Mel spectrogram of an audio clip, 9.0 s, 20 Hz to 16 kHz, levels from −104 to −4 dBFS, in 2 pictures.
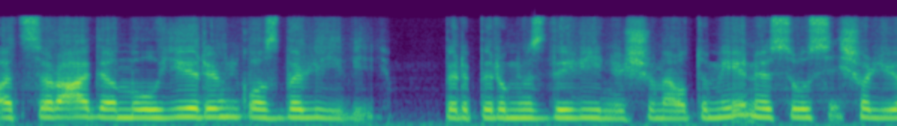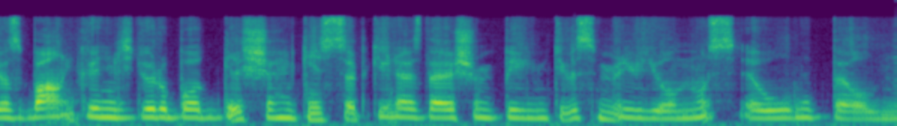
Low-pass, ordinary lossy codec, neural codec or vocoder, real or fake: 9.9 kHz; AAC, 96 kbps; autoencoder, 22.05 kHz, a latent of 192 numbers a frame, VITS, trained on many speakers; fake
